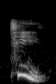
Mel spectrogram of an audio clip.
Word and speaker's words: teeth: many teeth okay teeth remember the first T is just a normal T so nice and clean and we end with teeth teeth alright I hope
